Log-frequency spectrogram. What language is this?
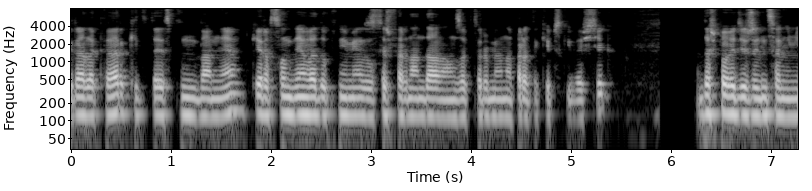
Polish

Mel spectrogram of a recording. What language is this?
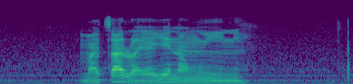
Tsonga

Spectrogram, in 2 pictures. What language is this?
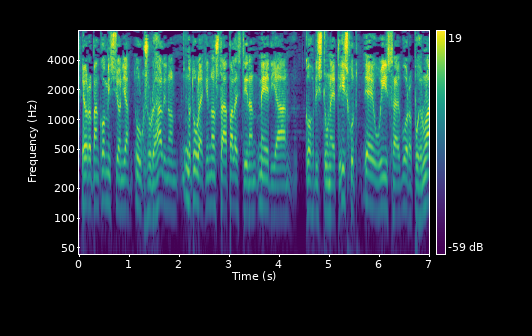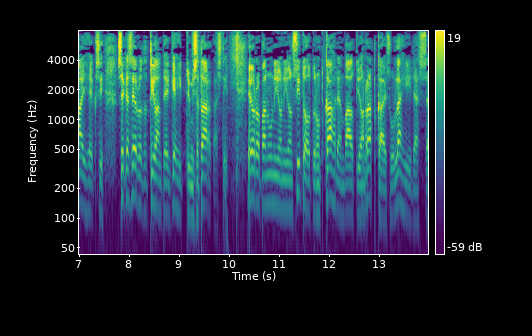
Finnish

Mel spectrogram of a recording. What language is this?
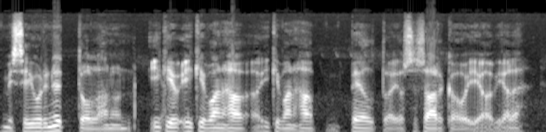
Finnish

